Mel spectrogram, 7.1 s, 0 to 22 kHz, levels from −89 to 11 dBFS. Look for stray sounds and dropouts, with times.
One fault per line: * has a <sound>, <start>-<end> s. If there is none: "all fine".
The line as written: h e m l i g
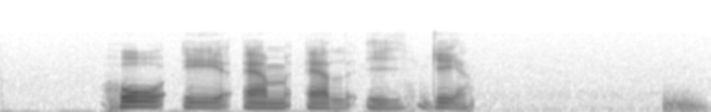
all fine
